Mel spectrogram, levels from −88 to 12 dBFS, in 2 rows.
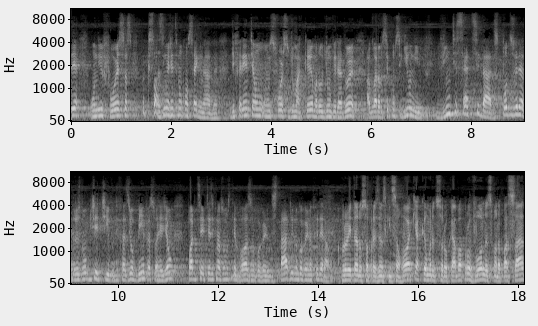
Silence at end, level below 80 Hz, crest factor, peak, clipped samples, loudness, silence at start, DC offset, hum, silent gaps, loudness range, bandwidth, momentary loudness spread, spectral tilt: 0 s; -52 dBFS; 16 dB; 0 dBFS; under 0.1%; -16 LUFS; 0 s; under 0.1%; none; none; 3 LU; 10 kHz; 6 LU; -7 dB/octave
